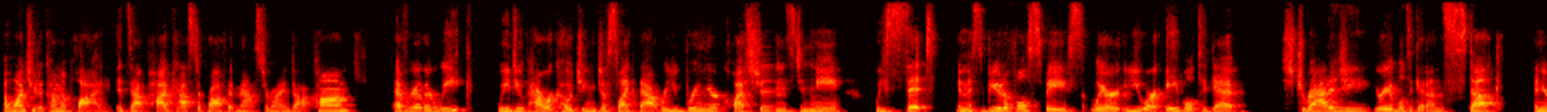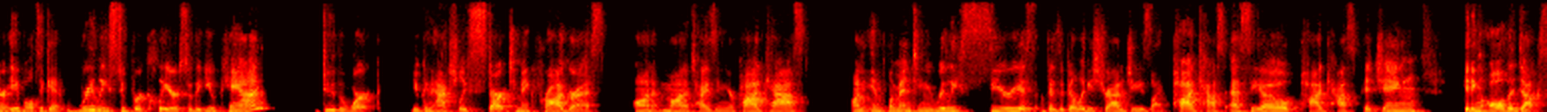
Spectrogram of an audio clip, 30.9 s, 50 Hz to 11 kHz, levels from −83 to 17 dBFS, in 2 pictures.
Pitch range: 185-230 Hz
